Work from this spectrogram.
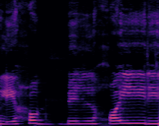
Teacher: یہاں پہ مدلین آ رہی ہے، یا ساکن سے پہلے دیکھیں زبر ہے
